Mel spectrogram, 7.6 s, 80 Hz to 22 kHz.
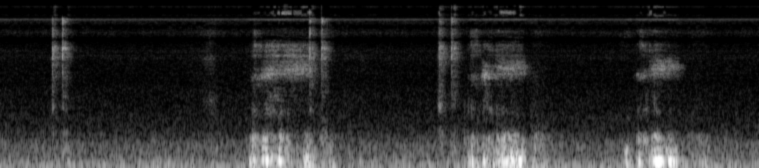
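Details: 8-week-old Golden Retriever puppy snoring while asleep: soft, low snorts with a faint whistle every couple of seconds, a few light clicks between.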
